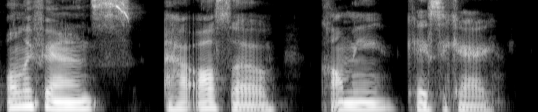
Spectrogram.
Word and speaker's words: Kasey: My name is Casey, pronounced K k a s e y k e i.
